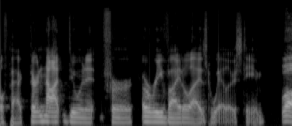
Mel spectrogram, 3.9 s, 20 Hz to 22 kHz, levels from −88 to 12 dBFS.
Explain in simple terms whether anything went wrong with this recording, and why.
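Two quick clicks pop out of the speech, one at 1.99 s and another at 2.91 s. Each is a single sharp tick. The likely cause is dropped samples: a tiny sliver of the recording, a small fraction of a millisecond, went missing, so the sound jumps abruptly from one point to a slightly later one. That gap is far too short to lose anything you'd notice, but the sudden jump comes through as a click.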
